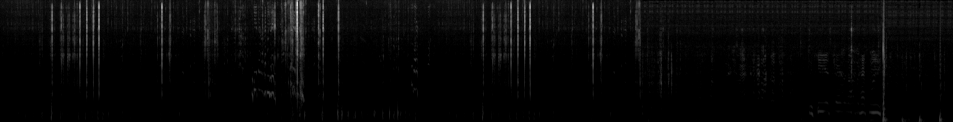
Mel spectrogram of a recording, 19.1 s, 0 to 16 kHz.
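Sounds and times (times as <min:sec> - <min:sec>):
footfalls on rough ground: 0:17.6 - 0:19.0.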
